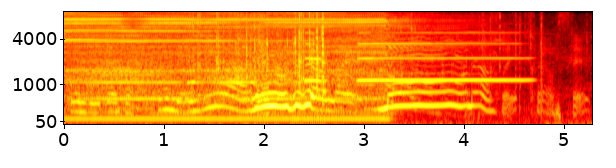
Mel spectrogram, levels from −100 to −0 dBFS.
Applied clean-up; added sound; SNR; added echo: none; Wind instrument, woodwind instrument + Mechanisms; -1 dB; none.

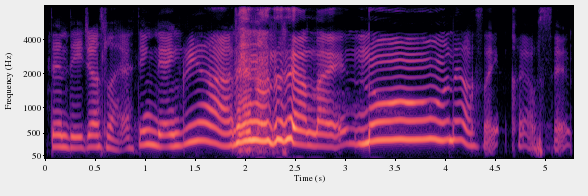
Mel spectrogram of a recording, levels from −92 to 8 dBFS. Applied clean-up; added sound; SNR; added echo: none; none; none; none.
